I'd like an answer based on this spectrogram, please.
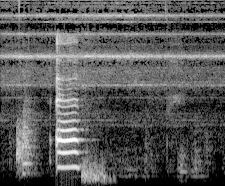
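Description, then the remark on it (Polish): A school bell in a school signals the break: one short, loud electronic tone, steady and buzzy with a rich harmonic ring, lasting under half a second, with faint murmuring voices before and after. “No właśnie, to jest dzwonek na przerwę.”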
